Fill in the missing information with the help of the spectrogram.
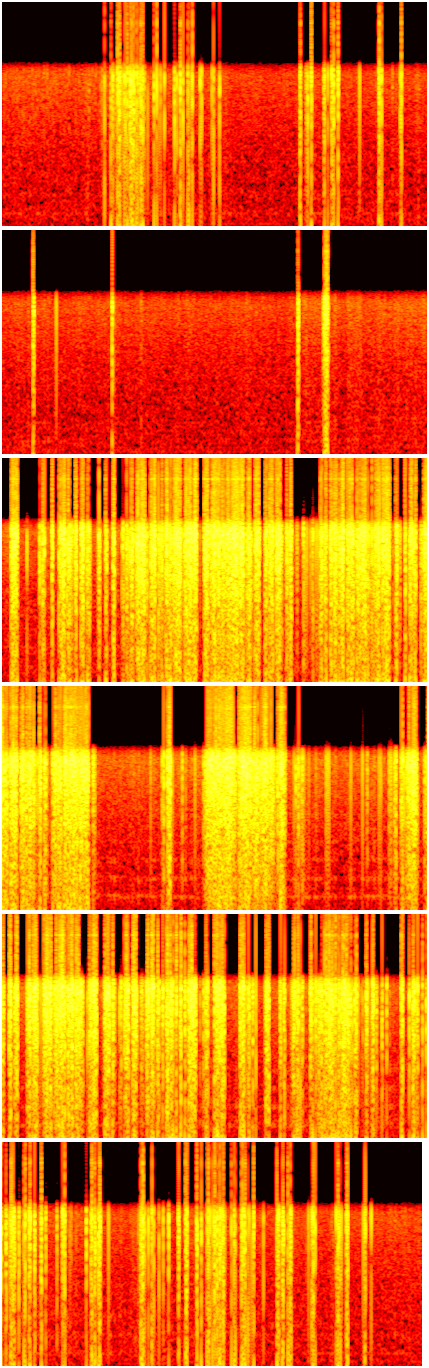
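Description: Static from an analog FPV video receiver: a steady low hiss broken by irregular bursts of loud crackling noise as the video signal breaks up. The bursts start about a second in and are longest and most frequent through the middle.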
